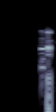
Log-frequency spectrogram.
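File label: Raleigh Police North District Tactical; wake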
